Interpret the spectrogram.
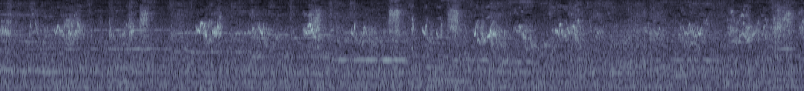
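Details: Happy budgerigar chirping: rapid, warbling high chirps and short twitters come in dense clusters throughout, with faint steady tonal lines running beneath.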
